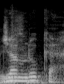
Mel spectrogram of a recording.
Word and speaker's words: Gianluca: Gianluca.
